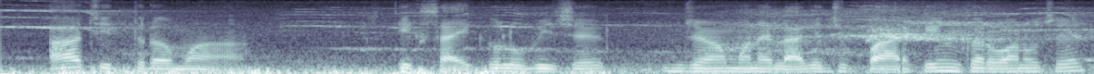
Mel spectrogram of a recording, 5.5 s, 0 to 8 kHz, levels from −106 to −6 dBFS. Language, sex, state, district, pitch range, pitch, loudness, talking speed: Gujarati, male, Gujarat, Gandhinagar, 105-125 Hz, 120 Hz, -17 LUFS, 140 wpm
